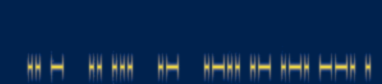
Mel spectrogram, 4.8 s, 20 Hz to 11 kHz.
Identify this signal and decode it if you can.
Morse code, heard as a keyed tone, about 25 wpm, 700 Hz. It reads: IT IS A LARGE
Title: Sentences from Top 1000 Words - Review Part 1 - 25wpm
